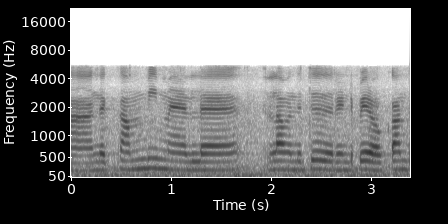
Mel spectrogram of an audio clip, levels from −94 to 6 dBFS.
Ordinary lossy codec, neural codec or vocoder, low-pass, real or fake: AAC, 32 kbps; none; 5.4 kHz; real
